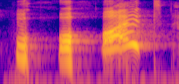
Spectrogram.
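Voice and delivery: a shocked cry of disbelief; stunned what. Real, not acted. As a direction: blurt it out in disbelief. Stunned by the definition.

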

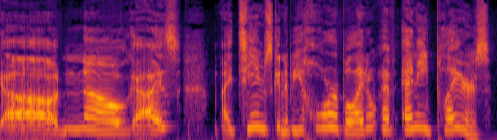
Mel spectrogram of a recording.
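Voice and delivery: high-pitched comic lament; hammed-up despair, pitched high; dismayed wailing. Froggy laments his team.

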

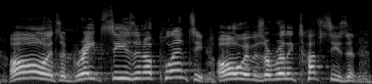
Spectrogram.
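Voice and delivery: high, loud preacher's call; full-force preaching. Acted. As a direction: preach it out to the congregation.

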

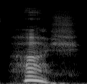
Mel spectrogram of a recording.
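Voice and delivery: high, drawn-out shush; hushing. Acted. Wendy quieting Toodles, hushing. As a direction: silence an excited child.

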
